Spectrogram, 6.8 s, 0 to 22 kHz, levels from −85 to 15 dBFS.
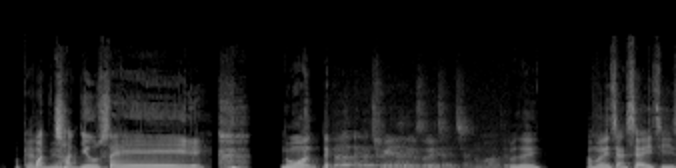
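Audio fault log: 3.27–5.10 s, switch to a distant microphone: the speech abruptly turns roomy and hollow, drops by roughly 10 dB and thins in the bass, then snaps back just as suddenly at 5.10 s. The likely cause is the close microphone dropping out so a farther one carries the signal. On a waveform the envelope steps down sharply at the start and back up at the end, while a spectrogram shows weaker low frequencies, smeared reverberant tails and a raised noise floor roughly 30 dB under the speech.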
